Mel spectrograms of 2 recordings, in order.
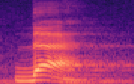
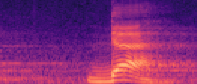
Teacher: Da diucapkan dengan menyentuhkan ujung lidah kita dengan bagian gusi-gusi dua gigi seri bagian atas. Da. Nah, kesalahan yang sering dilakukan adalah menyentuhkan ujung lidah dengan langit-langit. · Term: huruf da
